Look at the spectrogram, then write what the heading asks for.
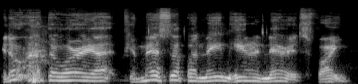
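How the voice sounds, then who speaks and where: A man's voice: fairly high pitch, animated, fairly quick, fairly bright tone, slight background noise. A man joking and teasing as a guest in a casual group chat. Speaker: panel guest.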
